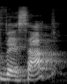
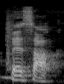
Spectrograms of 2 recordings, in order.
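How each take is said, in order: First: The word begins with a v sound. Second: The word begins with a b sound. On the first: The speaker calls it wrong. "Not वैसाख" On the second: The speaker calls it right. "Local language होती है उसमें हम इसको बोलते हैं बैसाख"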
